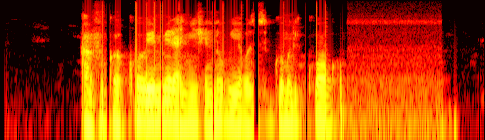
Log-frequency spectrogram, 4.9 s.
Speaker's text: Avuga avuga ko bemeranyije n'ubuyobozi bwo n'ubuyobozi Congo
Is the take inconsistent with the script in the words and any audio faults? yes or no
yes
